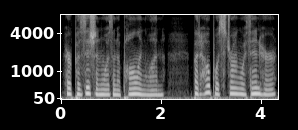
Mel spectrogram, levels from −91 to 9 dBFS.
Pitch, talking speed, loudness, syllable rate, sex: 185 Hz, 165 wpm, -17 LUFS, 5.1 syllables/s, female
